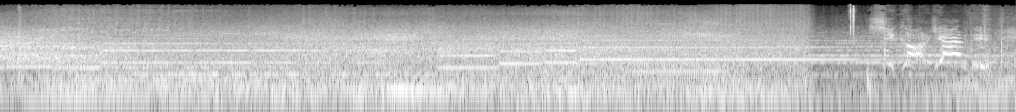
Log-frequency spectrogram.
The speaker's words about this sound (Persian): سوار ماشین میشه. اسماعیل دستگیره در رو میکشه. بیوک حرکت میکنه و میره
